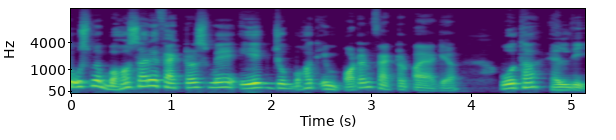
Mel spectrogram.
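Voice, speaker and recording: Despite a dark, mellow tone, a man's fairly high voice carries vocal fry and very wide pitch swings. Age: 60s. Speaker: retiree giving life advice. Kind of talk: motivational talk. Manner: explanatory.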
